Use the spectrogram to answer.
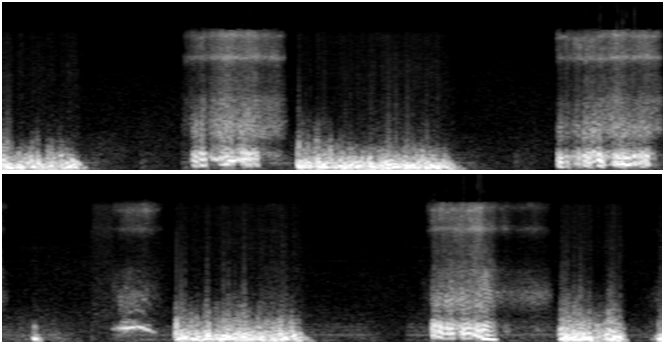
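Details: A sleeping Yorkshire terrier snoring: rhythmic rattling, low snorts on each breath with quiet pauses, about five breath cycles in thirteen seconds.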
